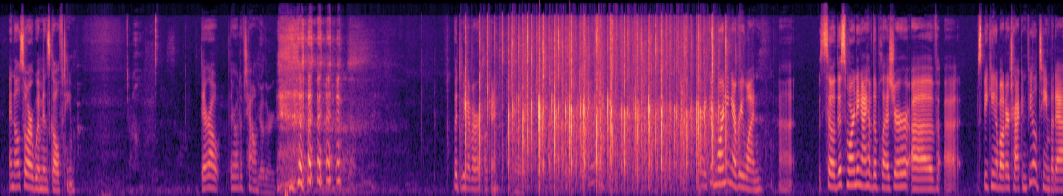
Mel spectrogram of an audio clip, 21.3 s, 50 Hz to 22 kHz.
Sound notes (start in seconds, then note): 5.5 people laughing; 10.9 people clapping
